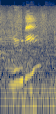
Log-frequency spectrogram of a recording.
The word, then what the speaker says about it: Nudie: well and my logo in English you pronounced it as nudie but in Thai I pronounce it as nude so it's like good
